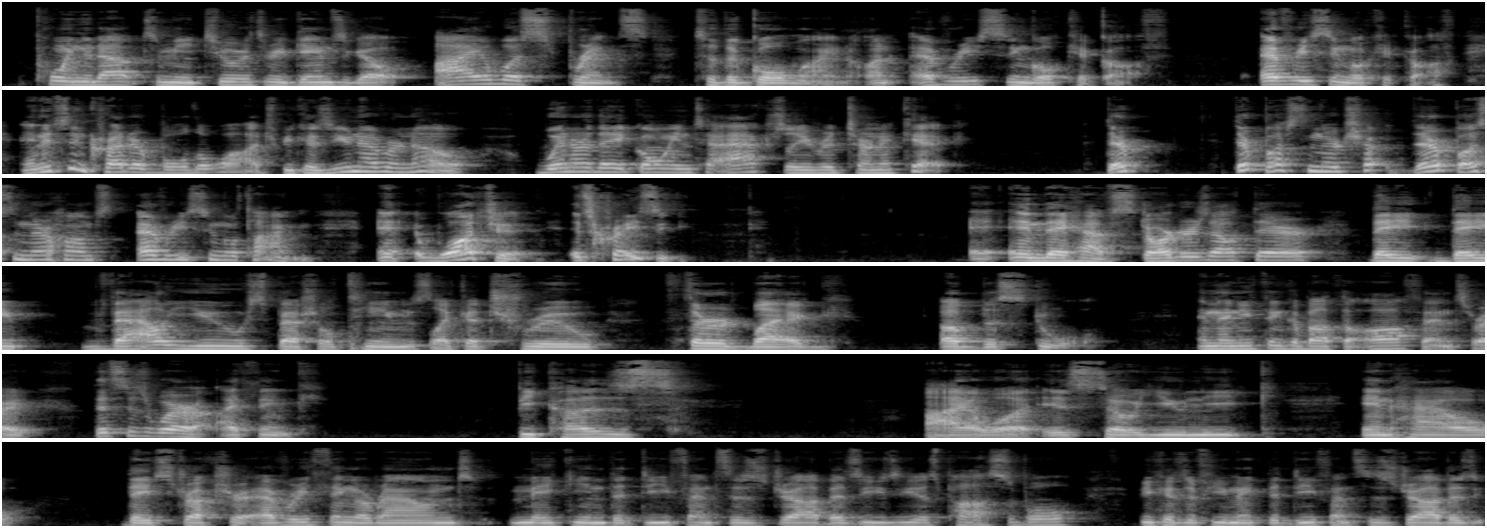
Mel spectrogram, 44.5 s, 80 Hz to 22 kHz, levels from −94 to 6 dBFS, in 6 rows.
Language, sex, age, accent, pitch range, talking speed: English, male, 30-49, American, 120-170 Hz, 155 wpm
